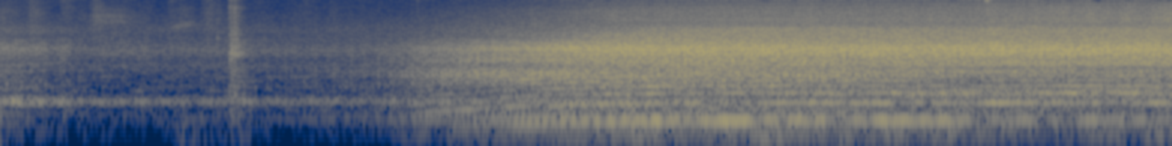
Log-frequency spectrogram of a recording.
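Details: Rewound electric fan motor, earlier noisy: spools up over a couple of seconds to a steady, even hum with no rattle or scraping; the loud noise is gone and the motor runs normally.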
